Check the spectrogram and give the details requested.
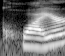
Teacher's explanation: this CH turns into like a K sound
